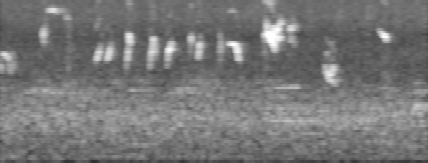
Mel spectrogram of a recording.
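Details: Bluethroat song: scattered high, thin chirps and short trills with gaps between phrases, over steady low background noise.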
